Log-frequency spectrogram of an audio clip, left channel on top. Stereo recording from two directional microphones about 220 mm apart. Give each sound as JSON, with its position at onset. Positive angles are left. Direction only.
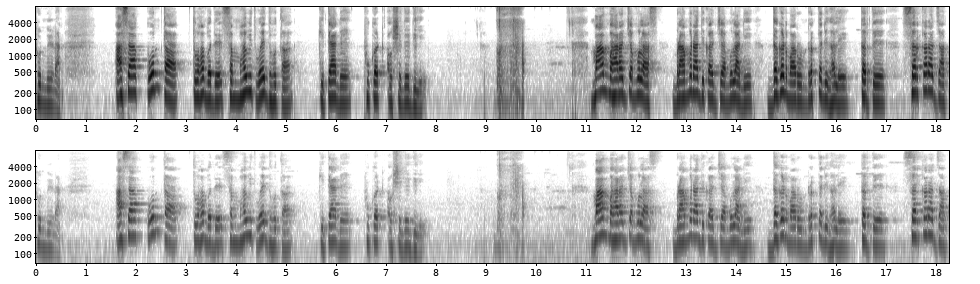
{"t": 0.0, "sound": "speech", "side_deg": 50}
{"t": 9.1, "sound": "biting", "side_deg": 45}
{"t": 11.2, "sound": "speech", "side_deg": 50}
